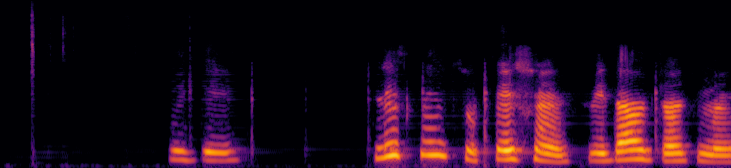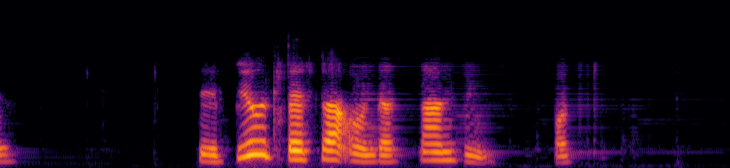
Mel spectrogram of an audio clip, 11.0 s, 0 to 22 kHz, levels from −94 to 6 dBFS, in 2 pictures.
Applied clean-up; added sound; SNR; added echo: neural mask model DeepFilterNet 3.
